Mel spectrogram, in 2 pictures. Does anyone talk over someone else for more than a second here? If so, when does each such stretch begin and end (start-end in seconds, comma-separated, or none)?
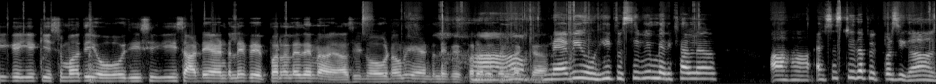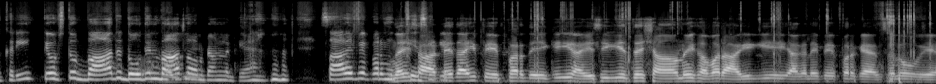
none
